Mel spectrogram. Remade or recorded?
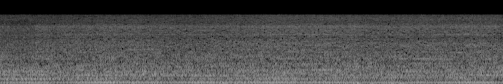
recorded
